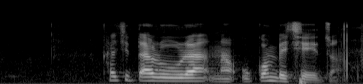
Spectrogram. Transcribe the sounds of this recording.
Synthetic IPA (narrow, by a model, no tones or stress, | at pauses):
kʰat͡ʃʰit̪ʼaɺuɺanaʔukʼɔmbɛt͡ʃʰɛːd͡zwa̰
